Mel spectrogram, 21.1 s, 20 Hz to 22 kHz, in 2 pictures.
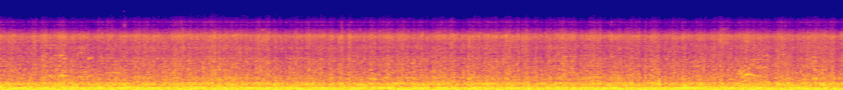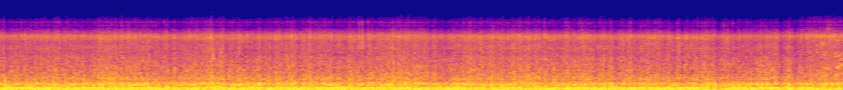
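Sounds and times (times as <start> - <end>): ferry engine drone: 0.0 - 21.0
water rushing along hull: 0.0 - 21.0
wind on microphone: 0.0 - 21.0.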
